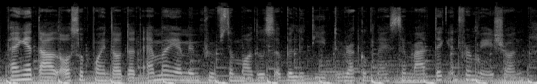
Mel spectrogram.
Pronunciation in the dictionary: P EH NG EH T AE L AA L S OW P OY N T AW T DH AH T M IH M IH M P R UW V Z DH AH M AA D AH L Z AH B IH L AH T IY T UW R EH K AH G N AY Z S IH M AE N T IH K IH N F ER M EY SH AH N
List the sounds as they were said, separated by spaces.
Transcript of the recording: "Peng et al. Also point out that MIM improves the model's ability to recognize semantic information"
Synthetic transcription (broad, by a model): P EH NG EH T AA L AA L S OW P OY N T AW T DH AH T M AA M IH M P R UW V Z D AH M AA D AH L S AH B IH L AH T IY T UW R EH K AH G N AY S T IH M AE T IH K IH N F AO M EY SH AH N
